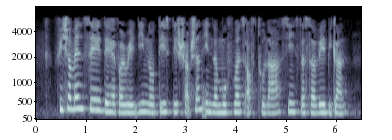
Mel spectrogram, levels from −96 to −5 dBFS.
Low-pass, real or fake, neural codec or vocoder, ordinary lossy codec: 7.2 kHz; real; none; MP3, 24 kbps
